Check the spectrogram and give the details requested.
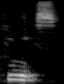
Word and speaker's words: finissent: finissez, il et elle finissent. So you're not pronouncing the ENT.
